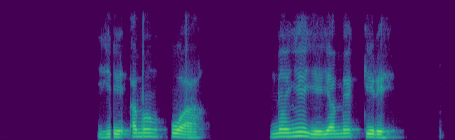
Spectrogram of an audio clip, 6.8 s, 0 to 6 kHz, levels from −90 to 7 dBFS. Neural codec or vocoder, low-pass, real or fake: codec, 16 kHz, 4 kbps, FunCodec, trained on LibriTTS, 50 frames a second; 5.4 kHz; fake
